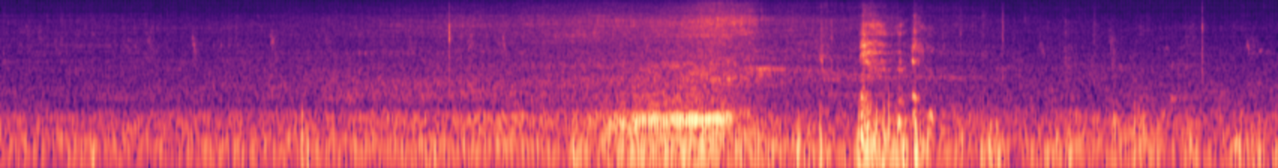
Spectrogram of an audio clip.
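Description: Outdoor road-traffic noise: a steady low rumble of passing vehicles, with one engine rising in pitch about five seconds in and a brief louder burst of noise about seven seconds in.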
